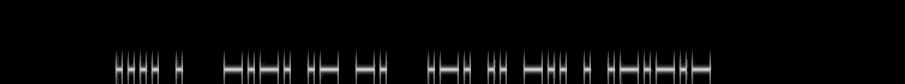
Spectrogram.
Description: Morse code, heard as a keyed tone, about 20 wpm, 700 Hz. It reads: HE CAN RIDE.
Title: Sentences from Top 1200 Words 20wpm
